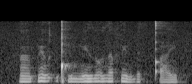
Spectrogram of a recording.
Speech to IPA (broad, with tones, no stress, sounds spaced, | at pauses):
ã˨ p ẽ˦ ʁ ǃʼ ɨ˨ m ẽ˧ ð o˦ ð ɐ˦ f ẽ˨ b ɛ˨ θ qʼ e˨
